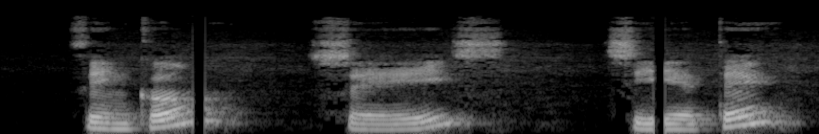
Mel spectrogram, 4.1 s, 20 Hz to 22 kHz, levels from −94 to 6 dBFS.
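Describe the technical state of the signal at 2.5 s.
At 2.5 s the speech signal is intact, with no audible fault at that point.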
